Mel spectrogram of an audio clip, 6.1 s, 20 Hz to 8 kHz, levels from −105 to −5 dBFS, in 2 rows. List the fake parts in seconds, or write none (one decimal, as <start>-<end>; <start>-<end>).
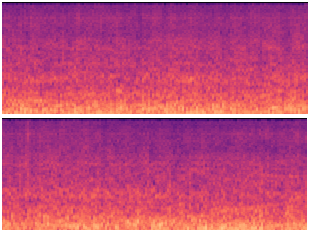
0.0-6.1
